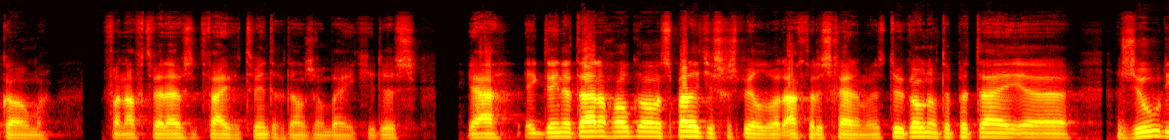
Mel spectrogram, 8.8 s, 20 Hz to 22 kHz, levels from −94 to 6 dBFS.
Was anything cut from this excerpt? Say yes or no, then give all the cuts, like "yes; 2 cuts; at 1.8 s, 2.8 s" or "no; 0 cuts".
no; 0 cuts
